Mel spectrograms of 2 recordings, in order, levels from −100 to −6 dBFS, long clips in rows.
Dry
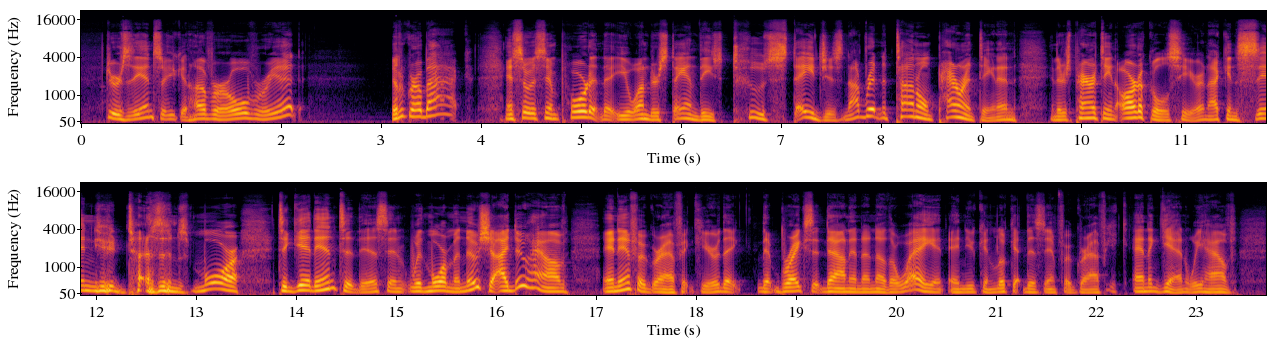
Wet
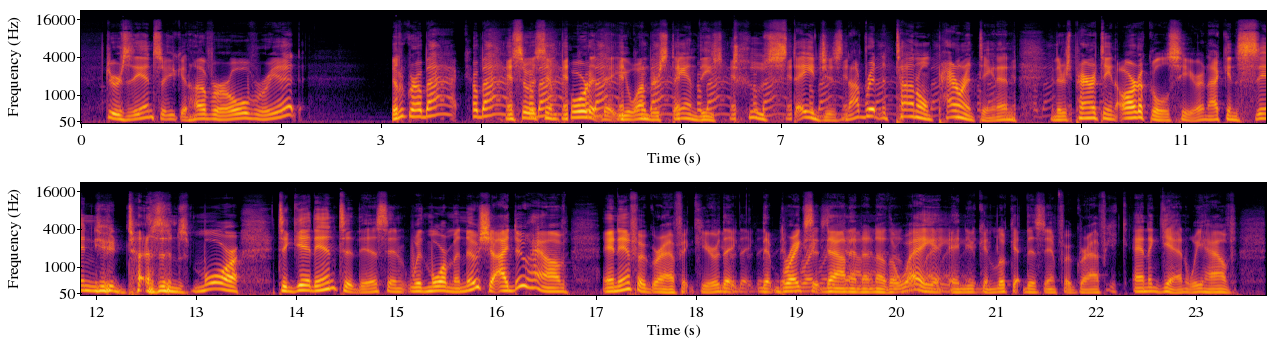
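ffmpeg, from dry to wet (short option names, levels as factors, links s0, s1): -filter_complex "[0:a]asplit=2[s0][s1];[s1]afade=t=in:st=3.36:d=0.01,afade=t=out:st=4.3:d=0.01,aecho=0:1:560|1120|1680|2240|2800|3360|3920|4480|5040|5600|6160|6720:0.944061|0.708046|0.531034|0.398276|0.298707|0.22403|0.168023|0.126017|0.0945127|0.0708845|0.0531634|0.0398725[s2];[s0][s2]amix=inputs=2:normalize=0,asettb=1/sr,asplit=3[s3][s4][s5];[s3]atrim=end=17.904[s6];[s4]atrim=start=17.9:end=20.95,asetpts=PTS-STARTPTS,afade=t=in:d=0.004:c=qsin,afade=t=out:st=3.046:d=0.004:c=qsin,asplit=2[s7][s8];[s8]adelay=166,lowpass=f=3900:p=1,volume=0.251,asplit=2[s9][s10];[s10]adelay=166,lowpass=f=3900:p=1,volume=0.31,asplit=2[s11][s12];[s12]adelay=166,lowpass=f=3900:p=1,volume=0.31[s13];[s7][s9][s11][s13]amix=inputs=4:normalize=0,atrim=end_sample=134505[s14];[s5]atrim=start=20.946[s15];[s6][s14]acrossfade=d=0.004:c1=hsin:c2=qsin[s16];[s16][s15]acrossfade=d=0.004:c1=qsin:c2=hsin"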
